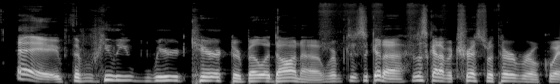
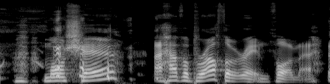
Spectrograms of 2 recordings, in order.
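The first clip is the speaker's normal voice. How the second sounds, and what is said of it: Put-on character accent. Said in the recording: “you're killing it on the accent, so please continue.”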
